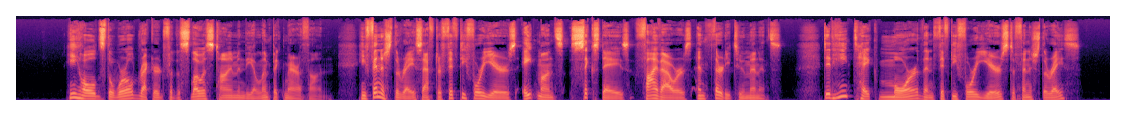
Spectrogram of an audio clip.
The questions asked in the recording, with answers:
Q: Did he take more than 54 years to finish the race?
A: Yes, he took more than 54 years to finish the race.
